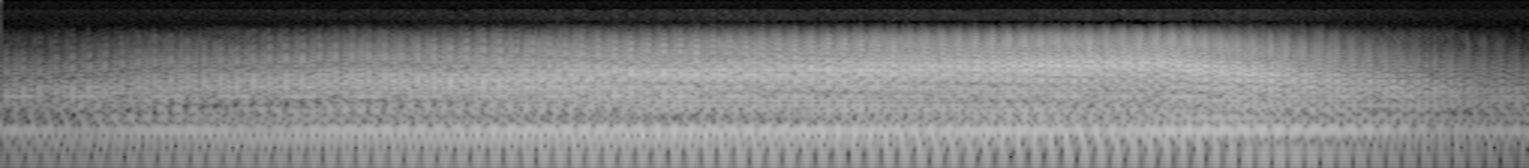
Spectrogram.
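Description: A sustained, distorted synthesizer drone on one low note, swelling in over the first few seconds and fading near the end. In the middle its upper overtones open up and close again, like a slow filter sweep.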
